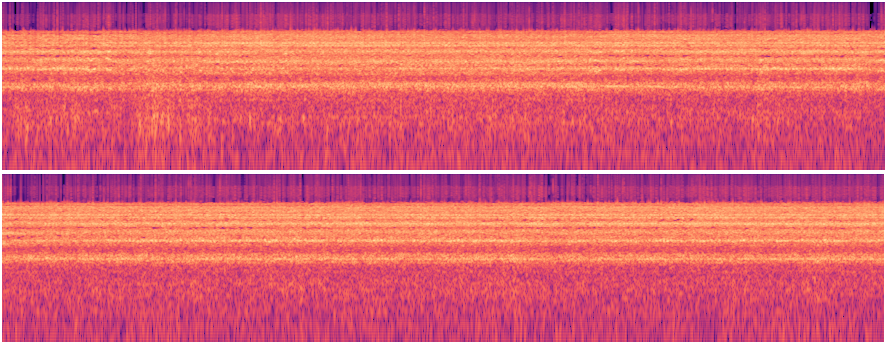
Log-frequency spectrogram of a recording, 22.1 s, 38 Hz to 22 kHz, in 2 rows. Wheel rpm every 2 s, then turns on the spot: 220, 210, 210, 210, 230, 230, 230, 230, 230, 230, 230.
none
